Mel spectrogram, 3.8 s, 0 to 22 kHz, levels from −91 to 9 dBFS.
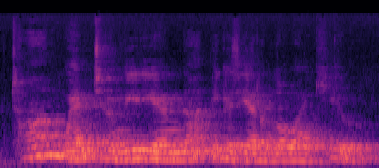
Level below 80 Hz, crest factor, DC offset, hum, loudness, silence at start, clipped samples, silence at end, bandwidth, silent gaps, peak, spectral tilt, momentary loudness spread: -64 dBFS; 16 dB; under 0.1%; none; -28 LUFS; 0.1 s; under 0.1%; 0 s; 16 kHz; none; -12 dBFS; -7.5 dB/octave; 8 LU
